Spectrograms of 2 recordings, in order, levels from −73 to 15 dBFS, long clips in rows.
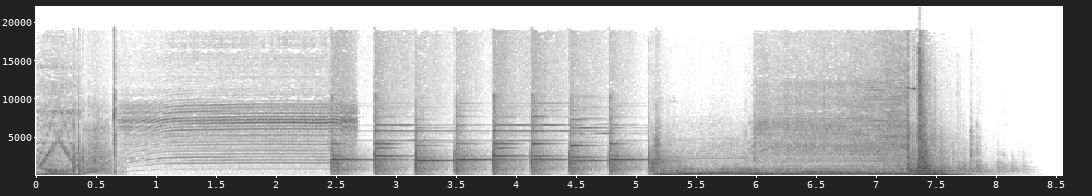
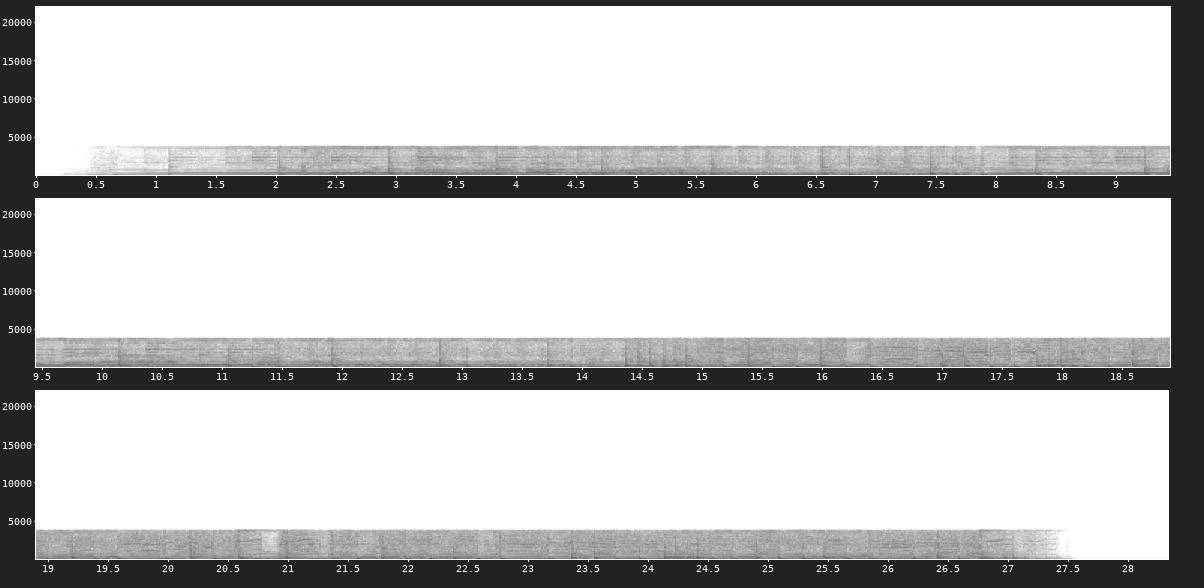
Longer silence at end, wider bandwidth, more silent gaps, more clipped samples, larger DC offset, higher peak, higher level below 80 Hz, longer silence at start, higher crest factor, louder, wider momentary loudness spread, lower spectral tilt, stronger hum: second, 0.4 s vs 0.9 s; first, over 20 kHz vs 4 kHz; neither; neither; neither; first, 0 dBFS vs -10 dBFS; first, -26 dBFS vs -32 dBFS; second, 0 s vs 0.45 s; about the same, 18 dB vs 16 dB; first, -17 LUFS vs -25 LUFS; first, 9 LU vs 4 LU; second, -3 dB/octave vs -10 dB/octave; neither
